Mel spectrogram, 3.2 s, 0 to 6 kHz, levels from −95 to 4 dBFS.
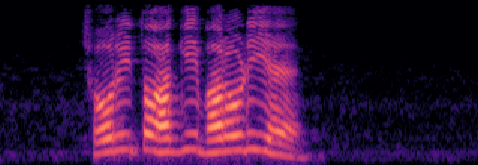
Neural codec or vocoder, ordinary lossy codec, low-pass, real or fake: none; Opus, 64 kbps; 5.4 kHz; real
